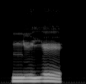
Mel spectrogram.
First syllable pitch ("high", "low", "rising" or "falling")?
high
